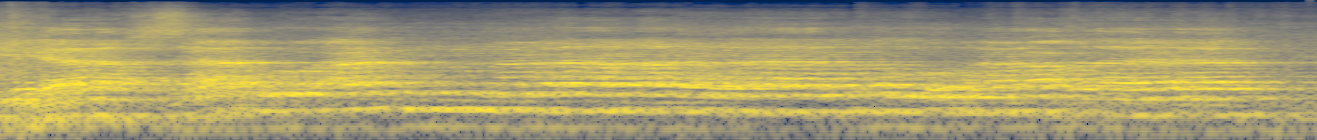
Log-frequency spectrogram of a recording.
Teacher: Maknya yang panjang, bukan naknya yang panjang.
